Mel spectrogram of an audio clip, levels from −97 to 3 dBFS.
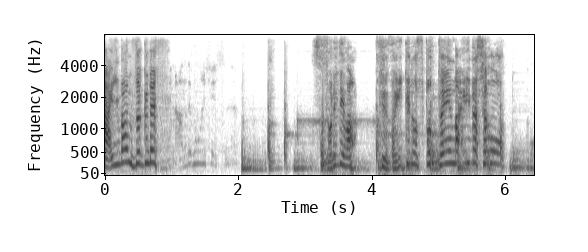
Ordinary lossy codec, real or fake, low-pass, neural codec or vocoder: Opus, 24 kbps; fake; 7.2 kHz; vocoder, 22.05 kHz, 80 mel bands, HiFi-GAN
